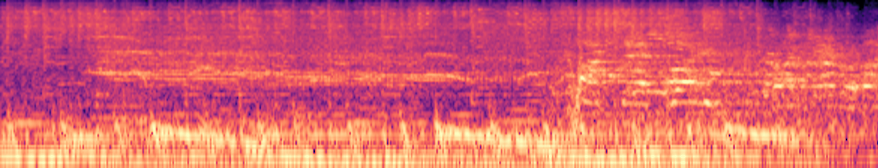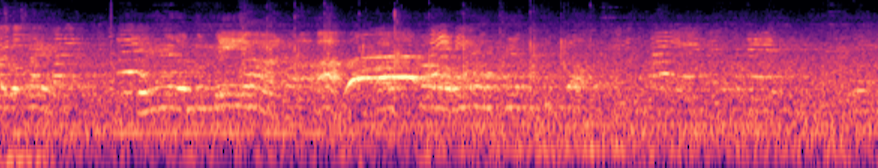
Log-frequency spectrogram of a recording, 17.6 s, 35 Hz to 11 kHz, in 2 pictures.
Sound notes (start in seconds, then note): 0.8 audience cheering; 6.0 group chattering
